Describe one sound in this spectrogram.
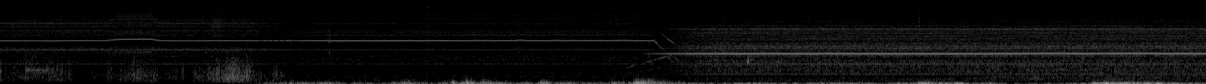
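A wrench clicks and scrapes against a metal engine.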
